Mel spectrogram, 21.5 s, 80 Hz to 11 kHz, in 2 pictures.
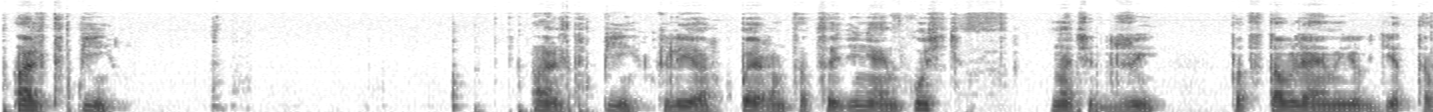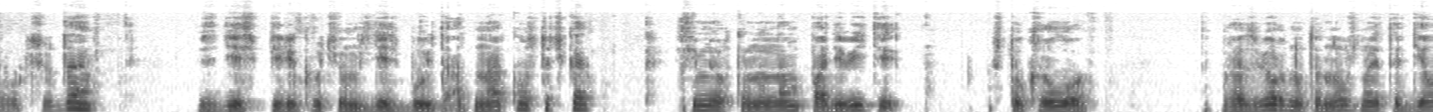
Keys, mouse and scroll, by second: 4.1 alt+p, 8.0 g, 12.3 r, 13.9 g, 15.7 KP_7, 17.9 r, 19.7 g.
